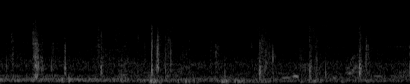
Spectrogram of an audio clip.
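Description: Footsteps on a dirt path: a faint, uneven series of separate steps, about two a second.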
